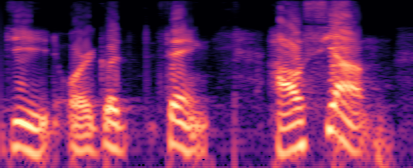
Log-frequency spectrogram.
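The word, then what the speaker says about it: 好像: 好像, 好 is third tone, and 像 is fourth tone, and it means seems.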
